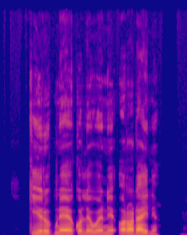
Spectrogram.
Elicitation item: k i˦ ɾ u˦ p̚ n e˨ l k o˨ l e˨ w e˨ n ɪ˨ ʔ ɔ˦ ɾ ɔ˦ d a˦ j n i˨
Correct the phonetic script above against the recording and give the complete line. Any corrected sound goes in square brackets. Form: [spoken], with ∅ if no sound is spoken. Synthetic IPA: k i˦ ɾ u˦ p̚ n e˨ [∅] k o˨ l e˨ w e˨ n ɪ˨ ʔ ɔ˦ ɾ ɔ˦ d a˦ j n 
